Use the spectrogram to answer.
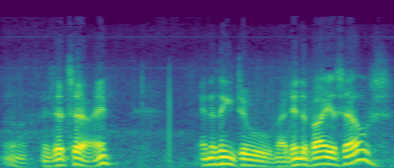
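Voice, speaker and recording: An actor playing a stern, wary Australian police constable who questions deliberately in a radio detective drama. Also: male voice, on the low side, animated, darkish tone, highs cut off, slight background noise, natural voice. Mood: stern, probing.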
